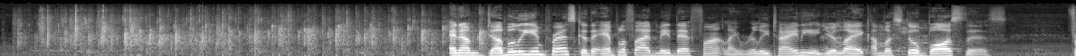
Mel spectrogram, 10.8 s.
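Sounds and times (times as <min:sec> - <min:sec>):
audience applause: 0:00.0 - 0:05.2
speech: 0:04.5 - 0:10.1.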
